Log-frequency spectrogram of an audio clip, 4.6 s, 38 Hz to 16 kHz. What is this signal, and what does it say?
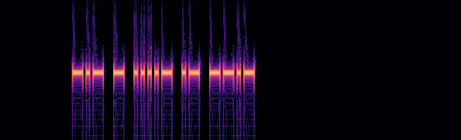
Morse code, heard as a keyed tone, about 36 wpm, 700 Hz. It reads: KT4AQ
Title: USA Call Signs - 5 Characters - Repeated 3x - 35wpm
